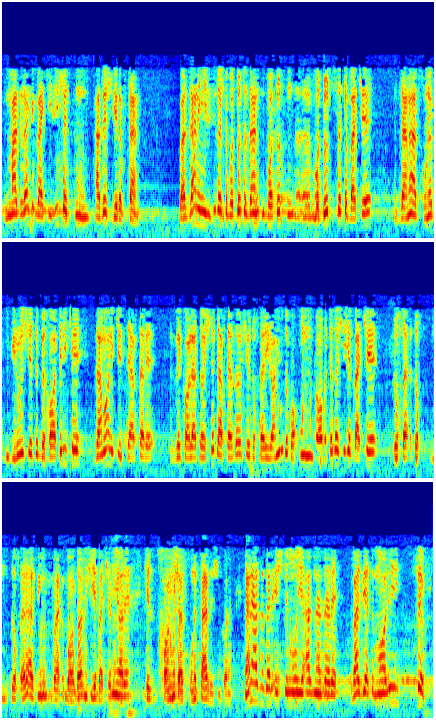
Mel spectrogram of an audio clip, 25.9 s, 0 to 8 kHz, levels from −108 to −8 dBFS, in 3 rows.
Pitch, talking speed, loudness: 170 Hz, 155 wpm, -20 LUFS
